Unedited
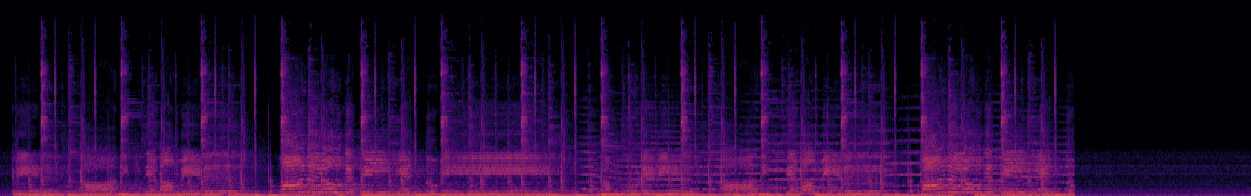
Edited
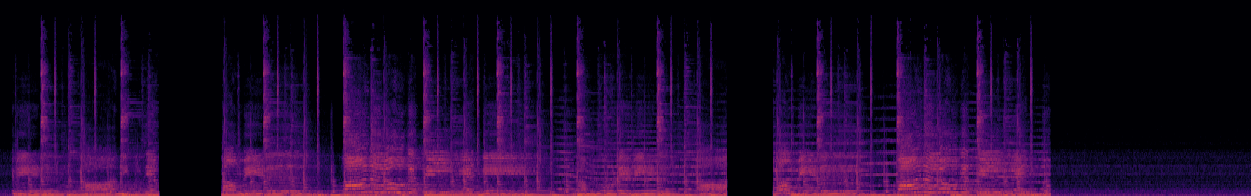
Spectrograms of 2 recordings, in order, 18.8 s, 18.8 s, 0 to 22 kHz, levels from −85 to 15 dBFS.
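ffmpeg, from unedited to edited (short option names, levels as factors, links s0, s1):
-filter_complex "[0:a]asplit=5[s0][s1][s2][s3][s4];[s0]atrim=end=2.39,asetpts=PTS-STARTPTS,afade=t=out:st=2.386:d=0.004:c=hsin,apad=pad_dur=0.94[s5];[s1]atrim=start=2.39:end=6.322,asetpts=PTS-STARTPTS,afade=t=in:d=0.004:c=hsin[s6];[s2]atrim=start=7.618:end=11.27,asetpts=PTS-STARTPTS,afade=t=out:st=3.648:d=0.004:c=hsin[s7];[s3]atrim=start=11.27:end=11.96,asetpts=PTS-STARTPTS,volume=0[s8];[s4]atrim=start=11.96,asetpts=PTS-STARTPTS,afade=t=in:d=0.004:c=hsin[s9];[s5][s6]concat=n=2:v=0:a=1[s10];[s7][s8][s9]concat=n=3:v=0:a=1[s11];[s10][s11]acrossfade=d=0.004:c1=hsin:c2=hsin"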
